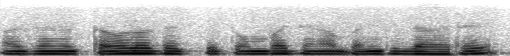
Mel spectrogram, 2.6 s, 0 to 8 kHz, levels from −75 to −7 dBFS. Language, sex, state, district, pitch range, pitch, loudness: Kannada, male, Karnataka, Bangalore, 130-135 Hz, 130 Hz, -13 LUFS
